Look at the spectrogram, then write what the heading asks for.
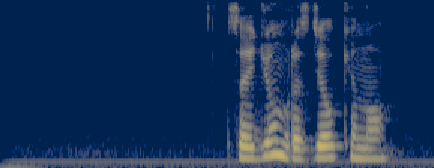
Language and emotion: Russian, neutral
